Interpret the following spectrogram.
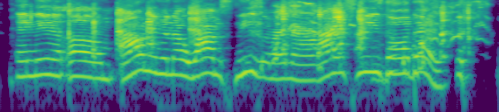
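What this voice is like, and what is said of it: Hoarse, nearly lost voice. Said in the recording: “My voice is gone because I was being loud on Sweetest Day.”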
